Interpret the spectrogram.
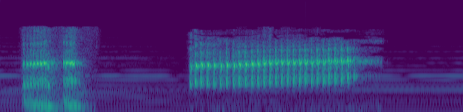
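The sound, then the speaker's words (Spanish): Frogs croak loudly: two quick throaty croaks, a short pause, then a longer, rapidly pulsing rattling croak that runs for about a second. No voices. “Logra que aparezcan millonadas de ranas desproporcionadas, gigantescas, monstruosas, que salen del río e invaden las casas.”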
